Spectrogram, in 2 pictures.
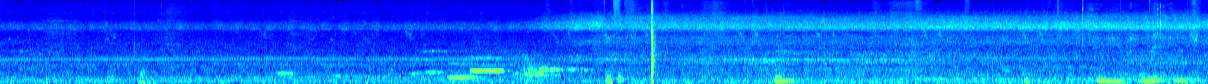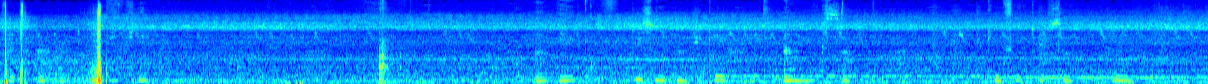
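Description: Steady high-pitched insect buzzing that sets in about seven seconds in and carries on. A few sharp clicks, the loudest sounds, break it four times.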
